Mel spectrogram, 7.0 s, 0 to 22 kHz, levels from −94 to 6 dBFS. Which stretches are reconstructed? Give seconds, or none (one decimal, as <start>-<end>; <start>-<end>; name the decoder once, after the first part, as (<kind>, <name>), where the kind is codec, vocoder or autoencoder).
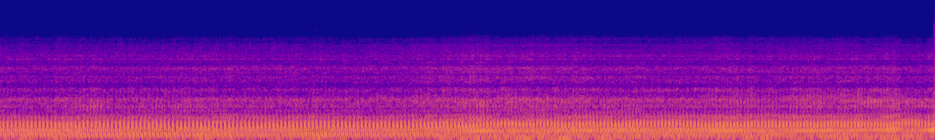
2.5-7.0 (autoencoder, DAC-VAE)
